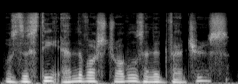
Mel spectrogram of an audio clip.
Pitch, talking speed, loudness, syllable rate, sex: 125 Hz, 225 wpm, -15 LUFS, 5.6 syllables/s, male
